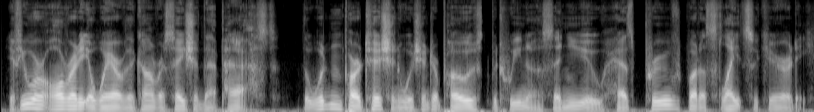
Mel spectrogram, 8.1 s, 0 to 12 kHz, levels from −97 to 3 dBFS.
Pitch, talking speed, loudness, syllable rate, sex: 90 Hz, 185 wpm, -19 LUFS, 5.8 syllables/s, male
